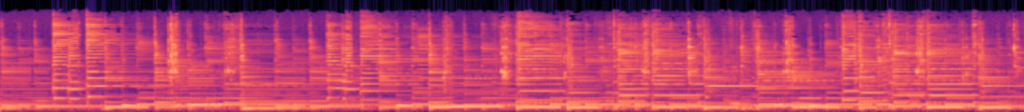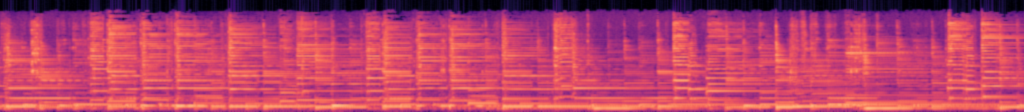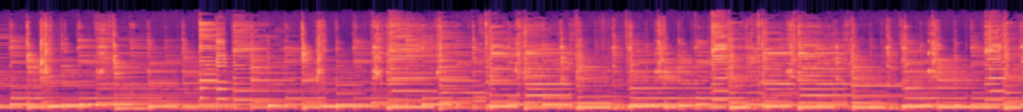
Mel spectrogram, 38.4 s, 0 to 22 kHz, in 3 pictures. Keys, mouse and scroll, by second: 1.6 ctrl+s, 1.7 middle click, 2.4 ctrl+s, 2.5 click, 2.9 middle click, 3.6 ctrl+s, 6.6 click, 7.2 /, 7.7 middle click, 8.3 Tab, 8.6 middle click, 9.5 Tab, 9.9-11.4 middle drag, 11.4 click, 12.8 p, 13.2 click, 13.7 Tab, 14.1 click, 15.3 p, 16.1 click, 16.5 ctrl+s, 16.7 click, 17.3 l, 18.9 Tab, 19.7 click, 20.7 l, 21.4 /, 22.0 /, 22.6 middle click, 23.1 click, 23.5 ctrl+s, 23.5 click, 23.8 Tab, 24.2 middle click, 24.6 click, 24.9 Tab, 25.2 click, 25.9-27.2 right drag, 27.2 click, 27.6 ctrl+s, 27.7 click, 28.5 shift+d, 29.5-30.1 scroll up 1, 30.1 click, 31.5 middle click, 31.9 s, 33.5 s, 36.4-37.0 scroll up 2, 37.1 click.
